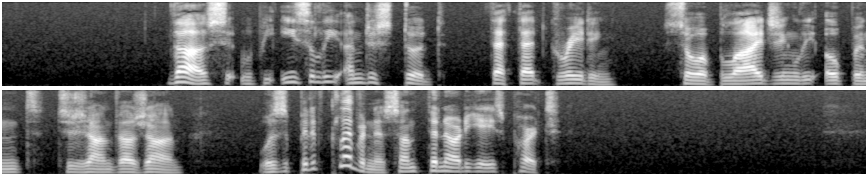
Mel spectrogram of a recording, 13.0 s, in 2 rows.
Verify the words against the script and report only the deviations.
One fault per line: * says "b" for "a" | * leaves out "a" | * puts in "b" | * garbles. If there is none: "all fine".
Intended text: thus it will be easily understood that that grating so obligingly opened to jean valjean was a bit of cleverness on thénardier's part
all fine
